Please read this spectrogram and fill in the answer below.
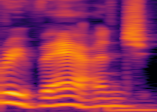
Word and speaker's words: revenge: And by the way, Megamind mispronounces the word revenge here. But metals can be melted by the heat of revenge. It's revenge, and it's best served cold.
